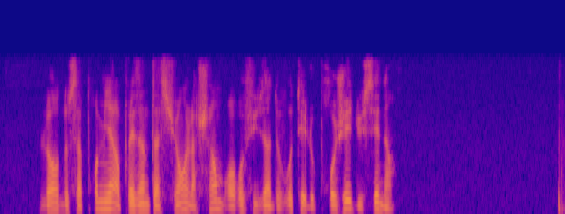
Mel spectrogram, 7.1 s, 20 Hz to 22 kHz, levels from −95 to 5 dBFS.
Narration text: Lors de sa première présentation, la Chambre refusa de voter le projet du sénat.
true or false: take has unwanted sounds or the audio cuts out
false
